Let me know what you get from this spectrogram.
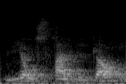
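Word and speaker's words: Lyon Sprague de Camp: Alors je prononce son nom à l'anglaise, mais Lion Sprague de Camp, il avait des ancêtres français,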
